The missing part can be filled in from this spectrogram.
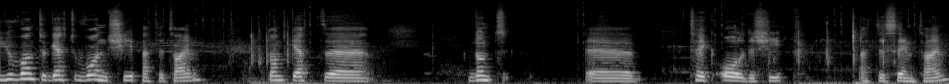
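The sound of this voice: Speaking slowly in a fairly high voice with ordinary pitch variation, a man leaves long, frequent pauses.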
